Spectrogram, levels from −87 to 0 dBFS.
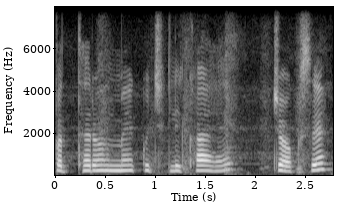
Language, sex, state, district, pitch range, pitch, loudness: Hindi, female, Jharkhand, Deoghar, 240-250 Hz, 245 Hz, -17 LUFS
